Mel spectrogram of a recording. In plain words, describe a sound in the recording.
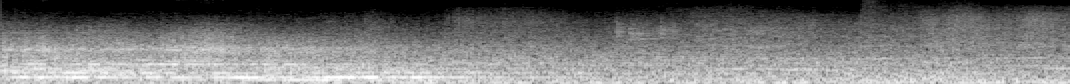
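Ship engines rumble low and steady.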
